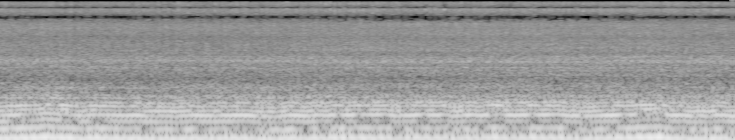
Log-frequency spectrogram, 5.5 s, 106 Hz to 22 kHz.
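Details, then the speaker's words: 2023 BMW M1000RR Competition with free-flowing exhaust, after BT Moto handheld flash, fully warm: low, steady, even idle with clean rumble, no popping or rasp that stock flash had; slightly jumpier than stock but normal. "really sounds good now doesn't have that crazy raspy sound that pops now just has a nice low idle"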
